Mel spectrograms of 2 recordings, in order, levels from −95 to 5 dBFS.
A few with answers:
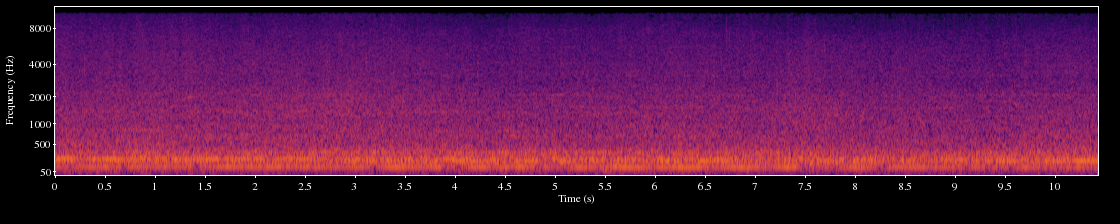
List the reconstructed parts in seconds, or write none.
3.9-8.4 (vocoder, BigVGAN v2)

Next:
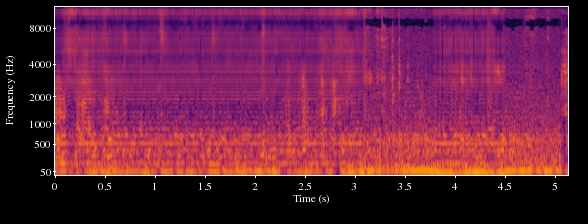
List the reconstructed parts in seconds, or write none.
0.0-3.1 (vocoder, BigVGAN v2); 3.8-4.5

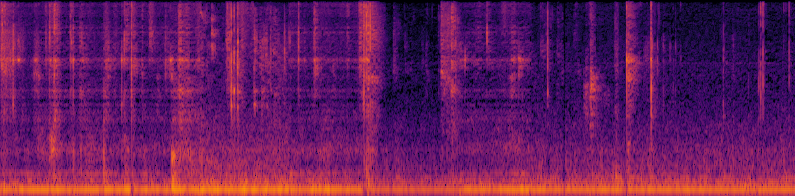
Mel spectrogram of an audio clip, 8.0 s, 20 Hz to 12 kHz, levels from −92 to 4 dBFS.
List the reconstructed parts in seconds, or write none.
0.0-2.0 (codec, SNAC); 2.9-3.7; 4.6-5.3

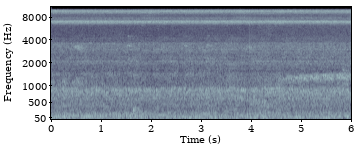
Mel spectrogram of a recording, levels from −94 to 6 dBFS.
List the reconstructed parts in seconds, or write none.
1.8-2.4 (codec, SNAC); 3.5-4.6

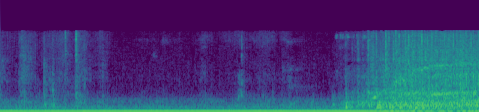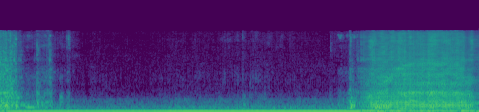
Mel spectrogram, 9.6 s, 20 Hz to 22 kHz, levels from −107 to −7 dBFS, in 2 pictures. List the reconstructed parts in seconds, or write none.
8.4-9.6 (vocoder, Vocos)

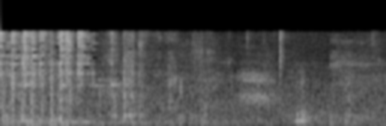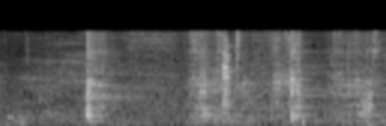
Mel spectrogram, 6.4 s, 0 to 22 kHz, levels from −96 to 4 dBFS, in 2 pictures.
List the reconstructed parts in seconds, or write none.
none

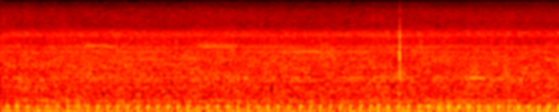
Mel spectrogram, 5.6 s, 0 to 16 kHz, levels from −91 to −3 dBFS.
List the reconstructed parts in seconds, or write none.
0.0-0.9 (codec, SNAC); 1.9-2.9; 3.7-5.6

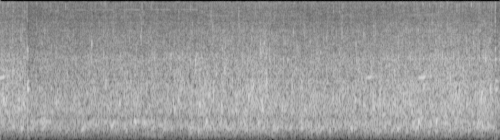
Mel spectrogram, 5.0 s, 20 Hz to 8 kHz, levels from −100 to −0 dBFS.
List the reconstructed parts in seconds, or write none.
none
